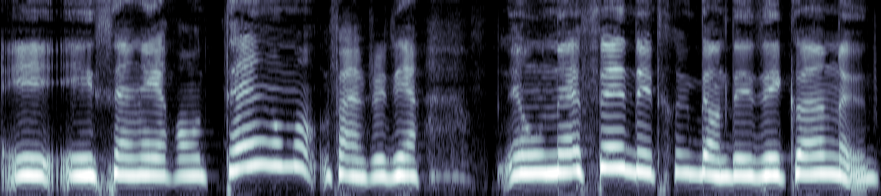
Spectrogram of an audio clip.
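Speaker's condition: Cerebral palsy; childhood speech

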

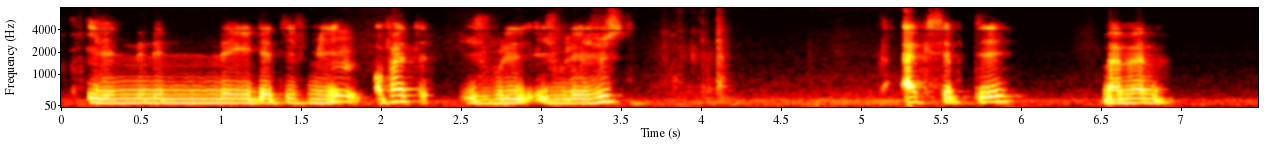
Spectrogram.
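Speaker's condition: Stuttering; stuttering of neurological origin, not due to stress or shyness, described by interviewer as fairly strong; still stutters, accepts it, sees no way to change it; describes stuttering generally as blocks, repetitions, sometimes associated movements, accentuated by certain factors; prolonged sounds

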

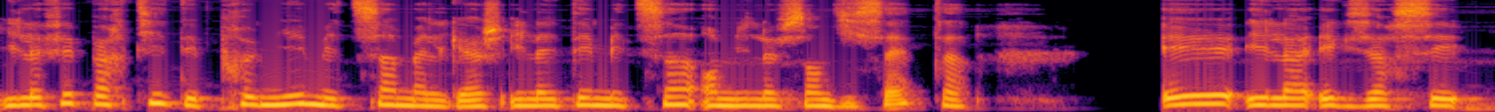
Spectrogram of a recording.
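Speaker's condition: No condition

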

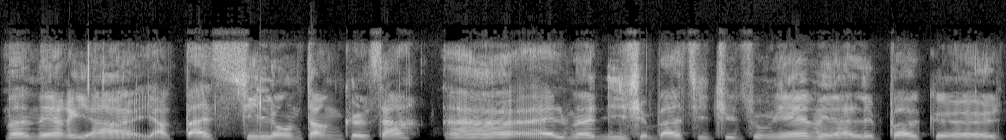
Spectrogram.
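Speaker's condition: Dystonia; eloquence disorder caused by dystonia, alongside muscular disorder

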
